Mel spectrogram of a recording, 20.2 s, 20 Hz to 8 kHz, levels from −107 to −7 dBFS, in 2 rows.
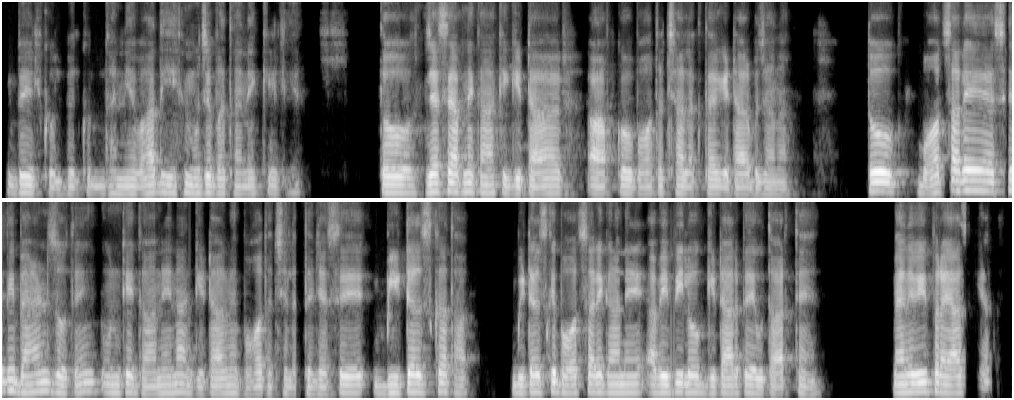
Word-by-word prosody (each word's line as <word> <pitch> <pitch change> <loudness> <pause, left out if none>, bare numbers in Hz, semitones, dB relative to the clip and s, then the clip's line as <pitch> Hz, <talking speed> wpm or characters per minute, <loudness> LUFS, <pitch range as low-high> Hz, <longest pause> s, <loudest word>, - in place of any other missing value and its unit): बिल्कुल, 115 -4 -2
बिल्कुल, 105 +1 -8
धन्यवाद 110 +2 -3
ये 120 -2 -2
मुझे 115 +1 0
बताने 110 -1 -5
के 110 +2 -12
लिए। 115 +3 -15 0.8
तो, 120 -1 +4
जैसे 130 +1 +5
आपने 135 0 +3
कहा 120 -2 -2
कि 115 - -1
गिटार 110 0 -1 0.3
आपको 105 +1 0
बहुत 105 +1 -6
अच्छा 110 +1 -2
लगता 105 0 -4
है 105 - 0
गिटार 100 -1 -1
बजाना, 95 -1 -7 0.8
तो 140 -1 +7
बहुत 115 +4 0
सारे 155 0 +5 0.2
ऐसे 145 +2 0
भी 155 +1 +1
बैंड्स 130 +2 -1
होते 115 -2 -1
हैं, 130 - -2
उनके 120 0 -2
गाने 110 +3 -3
ना 130 +1 -2
गिटार 110 +2 -3
में 115 -1 -5
बहुत 105 +3 -4
अच्छे 105 +2 -6
लगते 105 +1 -7
हैं, 100 - -7
जैसे 120 +4 0
बीटल्स 120 +3 +2
का 135 - +2
था, - - -6 0.5
बीटल्स 120 +2 +1
के 140 - +4
बहुत 120 0 -1
सारे 130 +1 +2
गाने 125 0 0 0.2
अभी 120 +1 +5
भी 130 +2 +2
लोग 125 -2 +1
गिटार 115 0 0
पे 120 -1 +2
उतारते 110 0 -3
हैं। 95 -3 -9 0.7
मैंने 125 +1 +4
भी 135 +1 +7
प्रयास 120 -2 +3
किया 95 - -9
था, 95 - -22
115 Hz, 175 wpm, -23 LUFS, 105-125 Hz, 0.8 s, तो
